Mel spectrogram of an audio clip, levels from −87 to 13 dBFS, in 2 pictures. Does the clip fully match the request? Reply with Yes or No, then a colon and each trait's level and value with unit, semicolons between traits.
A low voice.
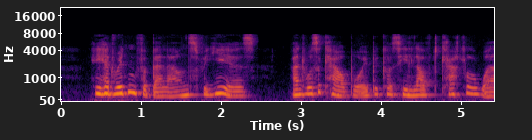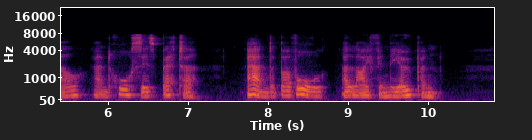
No: high, 190 Hz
